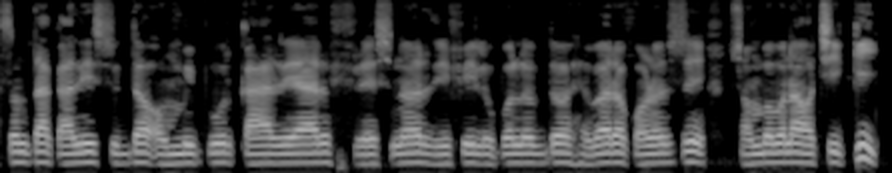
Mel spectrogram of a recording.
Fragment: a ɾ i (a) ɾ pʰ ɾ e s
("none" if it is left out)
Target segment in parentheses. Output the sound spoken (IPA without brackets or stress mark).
a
